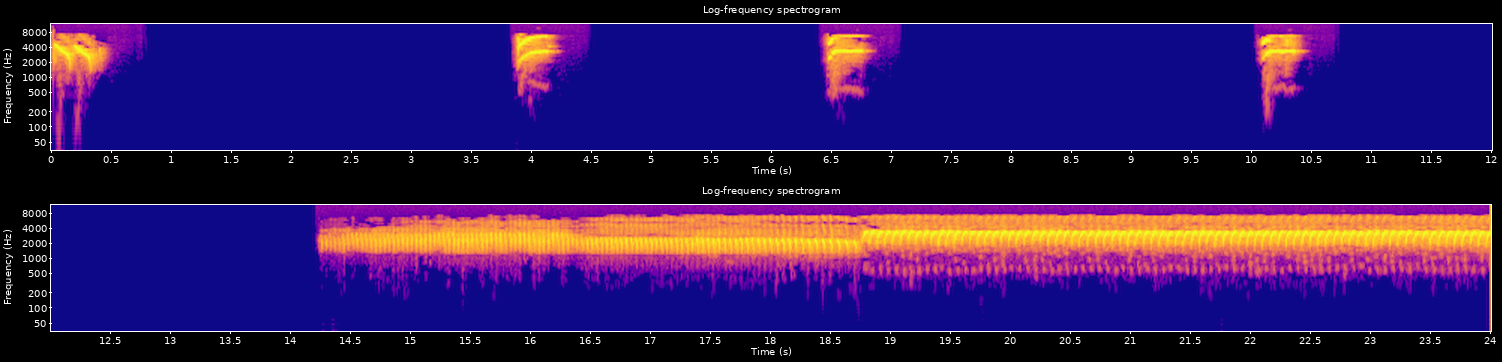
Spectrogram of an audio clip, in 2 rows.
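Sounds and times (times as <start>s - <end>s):
canary singing trills and whistled notes: 0.0s - 0.5s, 3.9s - 4.2s, 14.3s - 24.0s.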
